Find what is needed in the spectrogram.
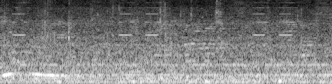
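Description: A Bichon Frise gives one short whine at the very start, its pitch rising sharply and then sliding back down, over faint steady background music.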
